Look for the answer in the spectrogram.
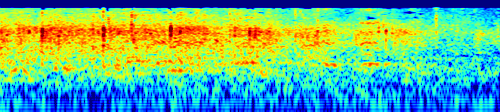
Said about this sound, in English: Now, I should have got a hand clap from all the women.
